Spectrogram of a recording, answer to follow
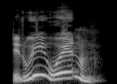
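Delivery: slow, high granny asking; a confused old gran, drawn out; high old grandmother voice. Acted. Grandmother asking Zack about the noise, slow high old-lady voice.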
